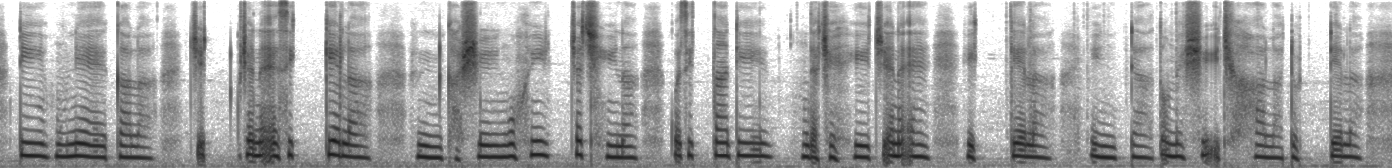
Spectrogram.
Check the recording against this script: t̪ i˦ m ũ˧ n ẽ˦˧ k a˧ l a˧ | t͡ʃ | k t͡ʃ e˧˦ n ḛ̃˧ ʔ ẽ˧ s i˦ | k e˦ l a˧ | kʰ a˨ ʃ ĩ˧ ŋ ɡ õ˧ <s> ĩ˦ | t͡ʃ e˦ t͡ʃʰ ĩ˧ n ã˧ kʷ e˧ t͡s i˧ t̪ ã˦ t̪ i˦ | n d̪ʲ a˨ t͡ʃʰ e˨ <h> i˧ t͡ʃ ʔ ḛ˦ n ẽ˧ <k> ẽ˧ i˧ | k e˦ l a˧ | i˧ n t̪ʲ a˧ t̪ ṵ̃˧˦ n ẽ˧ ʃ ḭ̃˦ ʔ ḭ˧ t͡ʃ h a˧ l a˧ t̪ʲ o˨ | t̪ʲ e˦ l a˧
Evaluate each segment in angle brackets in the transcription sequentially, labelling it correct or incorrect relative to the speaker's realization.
incorrect: h, correct, incorrect: ʔ

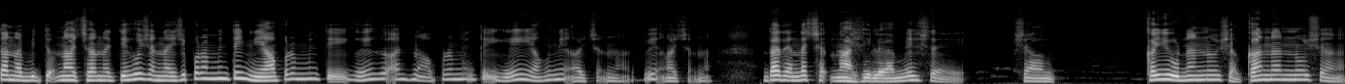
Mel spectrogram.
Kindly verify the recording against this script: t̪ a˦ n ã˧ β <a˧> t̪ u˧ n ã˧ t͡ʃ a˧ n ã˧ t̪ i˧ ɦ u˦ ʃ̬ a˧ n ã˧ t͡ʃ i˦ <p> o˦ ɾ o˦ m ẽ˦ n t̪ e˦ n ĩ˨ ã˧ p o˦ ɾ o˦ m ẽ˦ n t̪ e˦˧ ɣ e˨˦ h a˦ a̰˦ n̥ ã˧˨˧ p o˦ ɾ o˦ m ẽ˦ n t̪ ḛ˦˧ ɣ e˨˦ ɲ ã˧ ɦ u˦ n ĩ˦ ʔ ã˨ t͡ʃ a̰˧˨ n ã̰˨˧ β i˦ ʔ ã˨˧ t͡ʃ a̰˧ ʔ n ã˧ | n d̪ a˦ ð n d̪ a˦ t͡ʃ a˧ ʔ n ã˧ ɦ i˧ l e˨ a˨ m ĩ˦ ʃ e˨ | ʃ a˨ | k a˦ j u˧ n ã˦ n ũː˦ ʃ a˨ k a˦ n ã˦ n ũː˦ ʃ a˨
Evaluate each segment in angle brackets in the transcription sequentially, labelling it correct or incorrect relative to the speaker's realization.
incorrect: i˧, correct

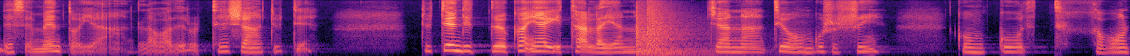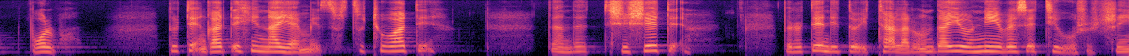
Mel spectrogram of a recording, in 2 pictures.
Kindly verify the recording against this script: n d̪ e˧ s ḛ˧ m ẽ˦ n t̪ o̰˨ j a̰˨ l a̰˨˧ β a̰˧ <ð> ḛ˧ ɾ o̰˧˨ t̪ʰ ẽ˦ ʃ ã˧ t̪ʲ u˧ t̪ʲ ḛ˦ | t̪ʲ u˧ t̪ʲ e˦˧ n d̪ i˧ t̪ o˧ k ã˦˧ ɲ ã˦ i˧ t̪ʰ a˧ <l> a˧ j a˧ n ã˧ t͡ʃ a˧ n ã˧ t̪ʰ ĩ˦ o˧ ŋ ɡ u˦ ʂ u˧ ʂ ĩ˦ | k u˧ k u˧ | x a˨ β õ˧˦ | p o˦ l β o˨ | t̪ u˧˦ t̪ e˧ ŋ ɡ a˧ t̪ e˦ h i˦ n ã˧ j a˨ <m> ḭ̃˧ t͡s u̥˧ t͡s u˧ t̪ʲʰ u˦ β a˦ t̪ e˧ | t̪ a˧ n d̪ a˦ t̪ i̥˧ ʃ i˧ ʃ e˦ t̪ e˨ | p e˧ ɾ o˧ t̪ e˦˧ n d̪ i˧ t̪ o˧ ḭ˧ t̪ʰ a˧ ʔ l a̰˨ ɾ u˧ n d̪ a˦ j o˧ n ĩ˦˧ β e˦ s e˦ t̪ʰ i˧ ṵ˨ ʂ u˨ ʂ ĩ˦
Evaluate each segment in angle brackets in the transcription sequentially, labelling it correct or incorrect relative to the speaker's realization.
correct, correct, correct

